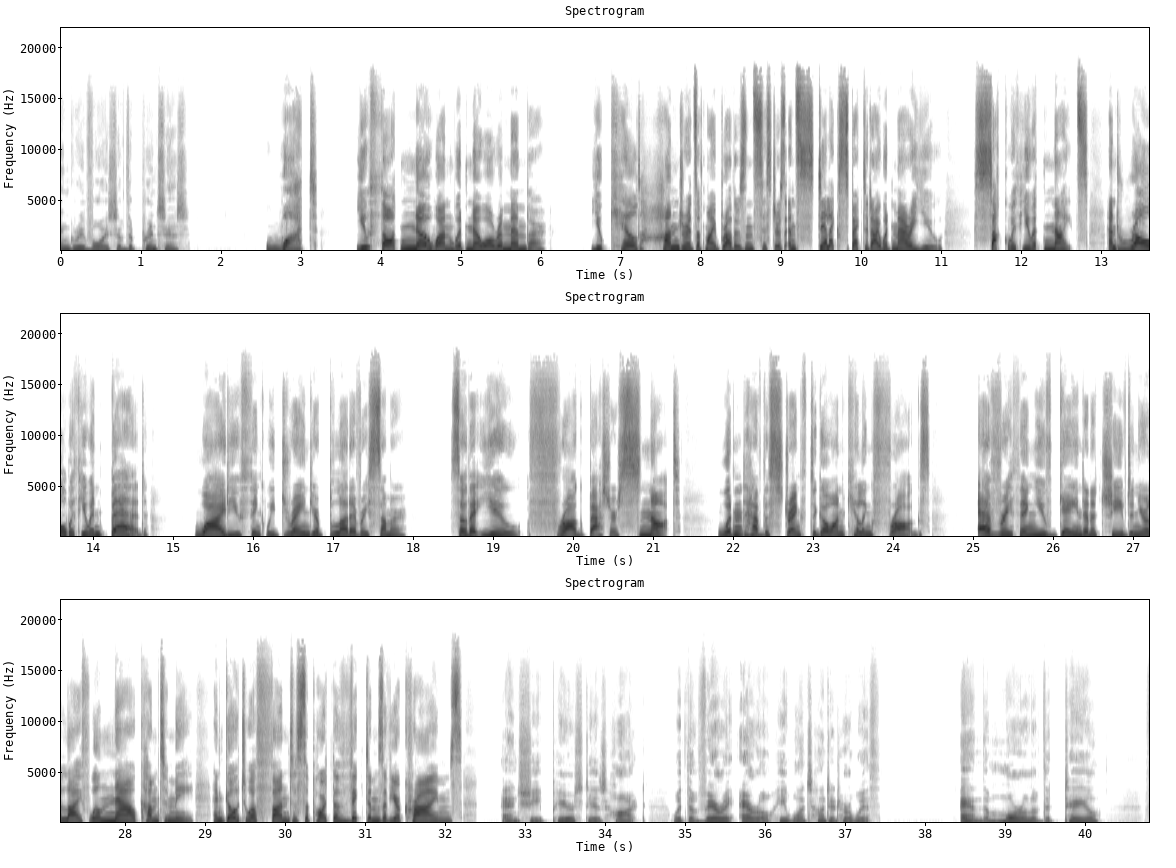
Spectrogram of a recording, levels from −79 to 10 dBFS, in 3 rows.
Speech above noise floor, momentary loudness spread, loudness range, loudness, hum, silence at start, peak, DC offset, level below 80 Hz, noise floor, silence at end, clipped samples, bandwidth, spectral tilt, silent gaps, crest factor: 61 dB; 16 LU; 11 LU; -17 LUFS; none; 0 s; -2 dBFS; under 0.1%; -42 dBFS; -79 dBFS; 0.65 s; under 0.1%; 18 kHz; -4 dB/octave; 2.20-2.26 s, 32.39-32.46 s, 38.25-38.33 s; 18 dB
